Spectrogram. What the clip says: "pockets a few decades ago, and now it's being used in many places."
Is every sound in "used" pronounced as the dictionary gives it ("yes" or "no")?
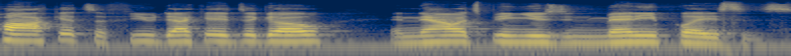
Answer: yes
